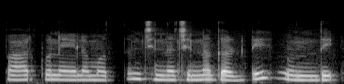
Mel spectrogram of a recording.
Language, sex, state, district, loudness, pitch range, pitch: Telugu, female, Telangana, Hyderabad, -17 LUFS, 205-220 Hz, 215 Hz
